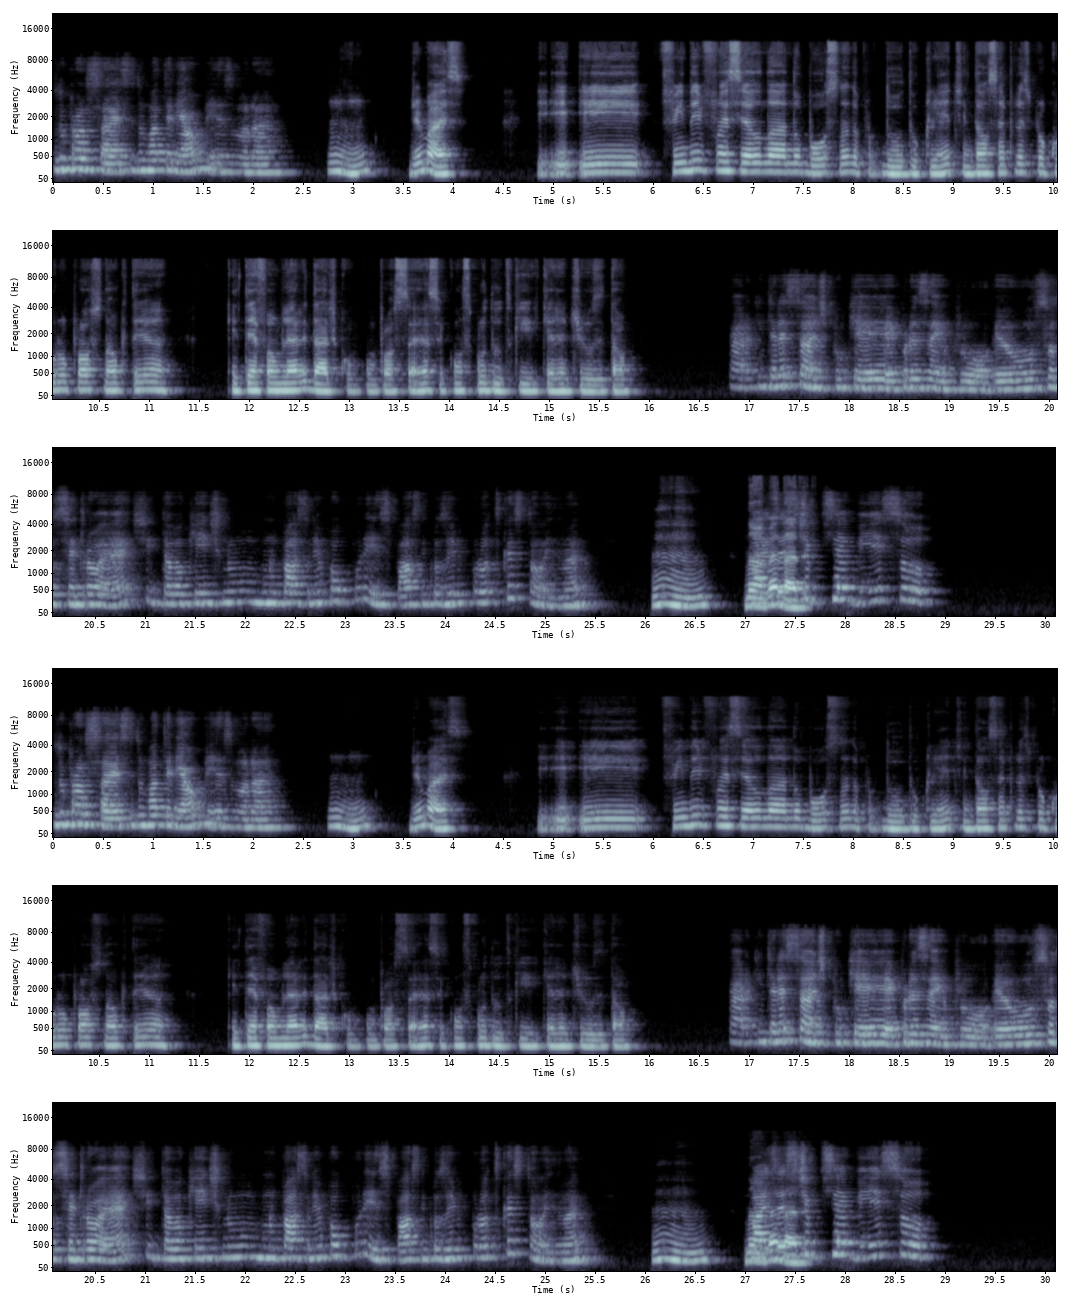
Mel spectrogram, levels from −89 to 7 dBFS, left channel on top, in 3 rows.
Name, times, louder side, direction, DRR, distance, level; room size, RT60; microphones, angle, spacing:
voice 1, 0.0-2.3 16.8-25.5 27.0-28.8, right 1 dB, 80° right, 2.9 m, -28 dB
voice 2, 2.7-3.2 3.6-4.1 4.8-11.2 11.8-15.8 26.1-26.6 27.0-27.6, left 3 dB, 65° left, 0.7 m, -23 dB
12.5 x 12.5 x 2.7 m
head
